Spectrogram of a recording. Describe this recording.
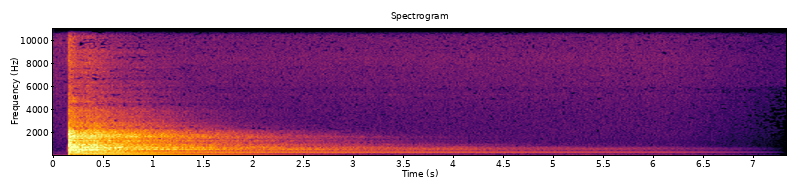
propane tank dark hit 2
Field recording of approximately 500 gallon empty propane tank being struck by a tree branch. Recorded with Zoom H4N recorder. For the most part, sounds in this pack just vary size of branch and velocity of strike.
